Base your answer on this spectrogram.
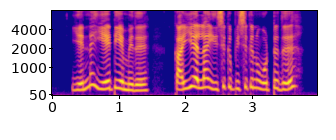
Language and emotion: Tamil, disgusted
